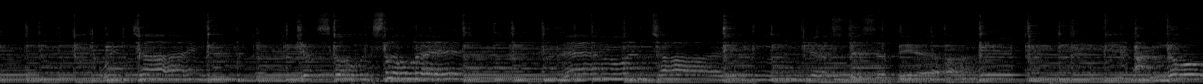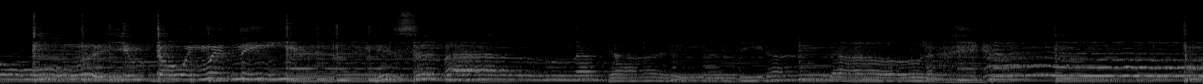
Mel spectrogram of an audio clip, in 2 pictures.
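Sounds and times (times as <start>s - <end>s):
song with guitar and singing: 0.0s - 24.0s.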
